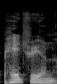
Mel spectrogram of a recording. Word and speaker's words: Patreon: Also es wird Patreon ausgesprochen.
